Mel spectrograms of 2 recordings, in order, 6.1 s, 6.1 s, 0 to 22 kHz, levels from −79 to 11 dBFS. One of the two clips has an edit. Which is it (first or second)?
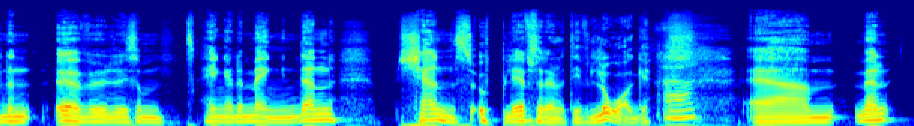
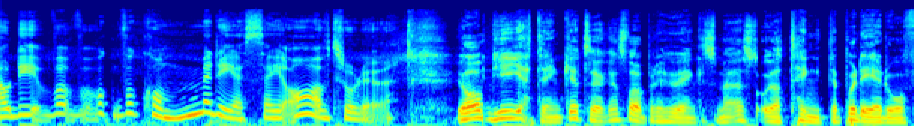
second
